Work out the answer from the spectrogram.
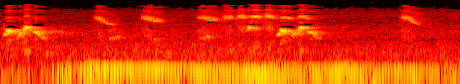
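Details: Red-whiskered bulbul sunbathing, delivering two quick warbled phrases a couple of seconds apart, each followed by thin descending high whistles, over a steady low hum.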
